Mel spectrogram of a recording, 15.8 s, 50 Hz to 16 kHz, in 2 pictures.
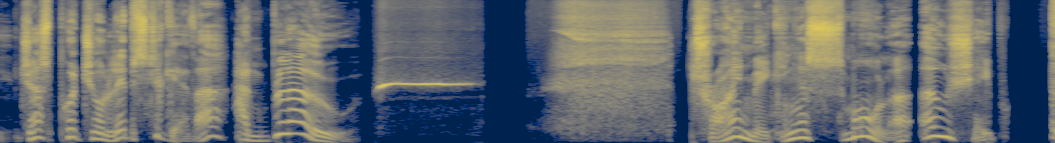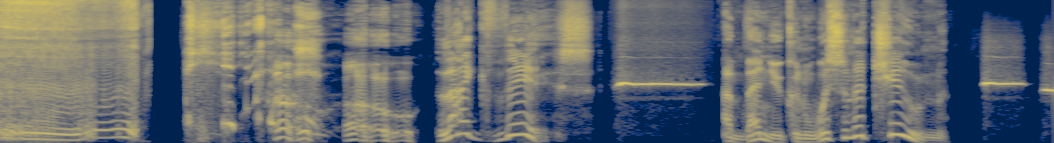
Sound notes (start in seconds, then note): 2.8 whistles; 2.8 failed whistle; 7.9 blows raspberry; 9.3 laughter; 12.5 whistles; 15.2 whistles a tune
